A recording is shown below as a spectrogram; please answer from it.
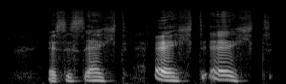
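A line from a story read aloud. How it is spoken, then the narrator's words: Triumphant call. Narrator (German): rief triumphierend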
